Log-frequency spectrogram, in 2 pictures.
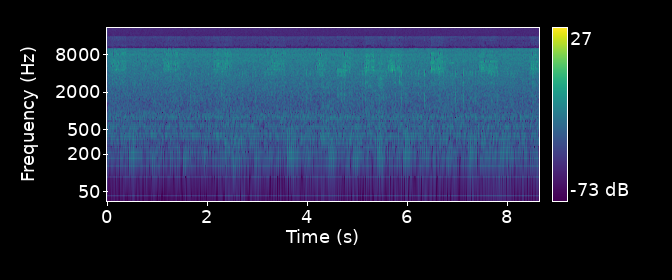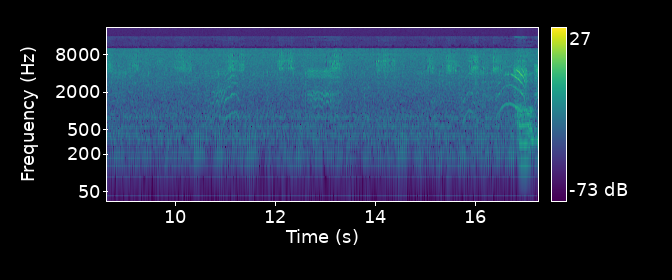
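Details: A female Ragdoll cat from a central Kansas home cattery purrs while being petted, a soft, evenly pulsing rumble, about four beats per second, that keeps going steadily and rises in loudness at the very end.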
